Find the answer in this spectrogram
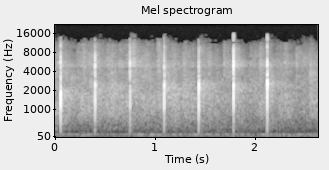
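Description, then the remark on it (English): An audience at a morning conference gathering applauds a singer with a steady run of seven sharp, evenly spaced claps, crisp, over a low background hum with no talking. “can I ask everybody to give a round of applause for Meredith”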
